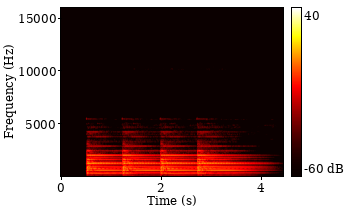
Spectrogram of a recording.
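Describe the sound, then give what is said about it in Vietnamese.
A giant ancient bell struck four times by hand at an even, unhurried pace. Each strike is loud and metallic with a rich ringing hum that carries over into the next, and the final tone fades out slowly. “Liên tục 4 tiếng chuông, thêm vào 2 tiếng trước, tổng cộng là 6 tiếng.”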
